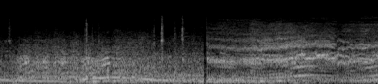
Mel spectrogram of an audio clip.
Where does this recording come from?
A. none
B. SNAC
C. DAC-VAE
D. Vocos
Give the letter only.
D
